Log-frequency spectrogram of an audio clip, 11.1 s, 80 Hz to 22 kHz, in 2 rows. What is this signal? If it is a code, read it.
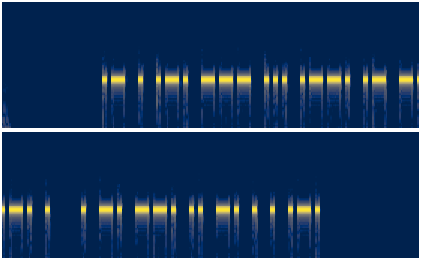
Morse code, heard as a keyed tone, about 21 wpm, 700 Hz. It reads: AEROSPACE ENGINEER
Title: K1USN SST QSO Practice 20wpm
